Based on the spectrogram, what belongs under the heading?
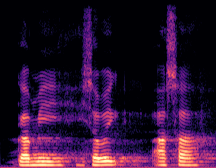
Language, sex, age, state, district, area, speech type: Bodo, male, 30-45, Assam, Udalguri, rural, spontaneous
